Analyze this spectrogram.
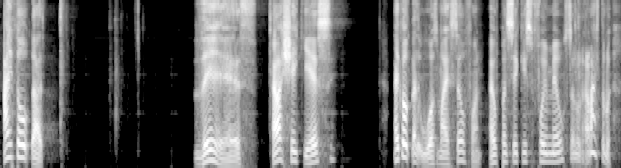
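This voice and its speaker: Male English teacher, lively pitch, casual and repetitive, recorded with long reverb. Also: measured pace, long pauses. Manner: explains in Portuguese, models English phrases, repeats and self-corrects. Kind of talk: casual online lesson.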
